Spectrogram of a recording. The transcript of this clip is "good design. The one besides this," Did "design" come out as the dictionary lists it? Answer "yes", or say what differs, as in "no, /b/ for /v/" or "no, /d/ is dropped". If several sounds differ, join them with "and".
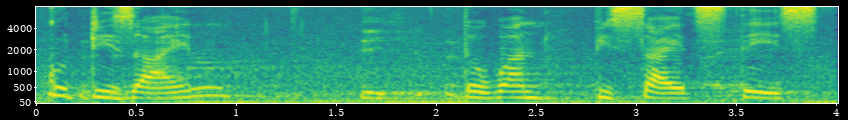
yes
